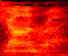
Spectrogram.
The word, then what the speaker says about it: genre: Okay, genre or genre. I don't know how to say this word properly. It's a French word. I hate the French language because I can't pronounce anything in it. Okay? But we generally say genre.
